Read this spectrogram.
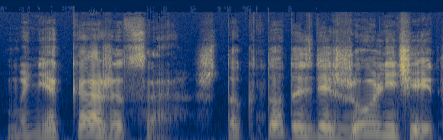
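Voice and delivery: slow, drawn-out taunt, rising high; slowly needling suspicion; mocking. A narrator's reading. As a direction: insinuate it with a jeer, dragging the words. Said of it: "с издёвкой сказал председатель".

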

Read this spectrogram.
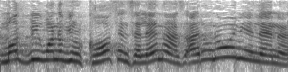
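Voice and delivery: high, fast nervous denial; mock husband excuse. Husband denying the message to his wife, high and rushed. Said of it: "And he's like".

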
